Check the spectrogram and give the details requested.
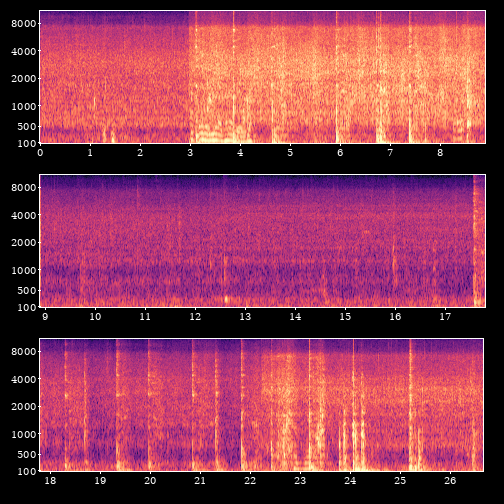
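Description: Sliced chayote frying in a metal wok, sizzling steadily, with a much louder stretch of sizzling for several seconds early on. In the second half, a utensil scrapes and clicks repeatedly against the wok as the vegetables are stirred.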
